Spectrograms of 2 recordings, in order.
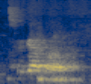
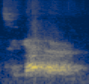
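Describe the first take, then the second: First: The ending is a soft British schwa, no R. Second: The ending is said with an American R. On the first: "in British English we say together" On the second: "like in American English saying together"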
